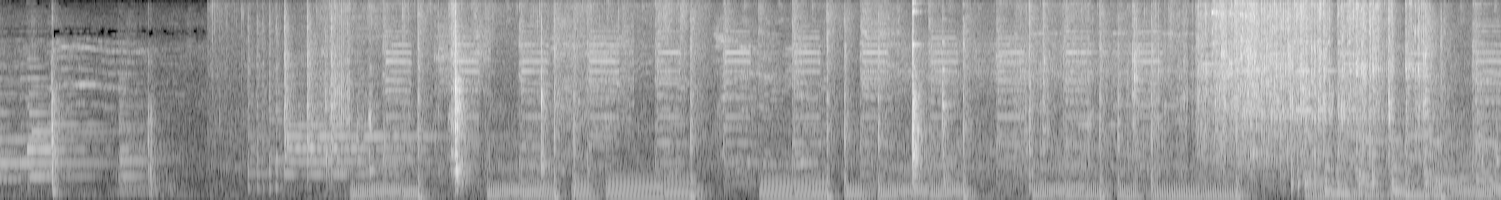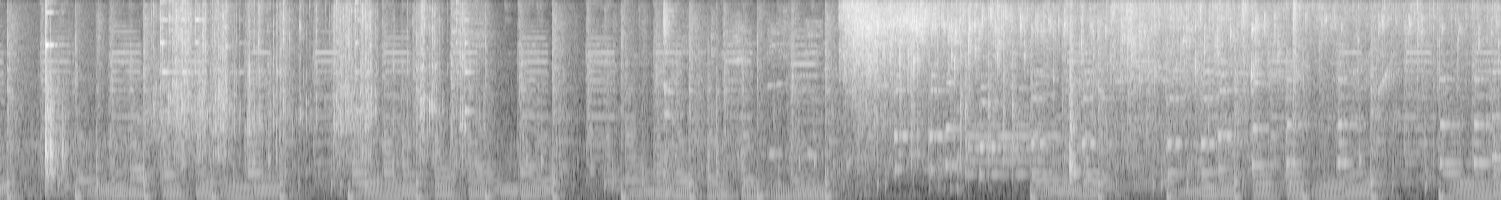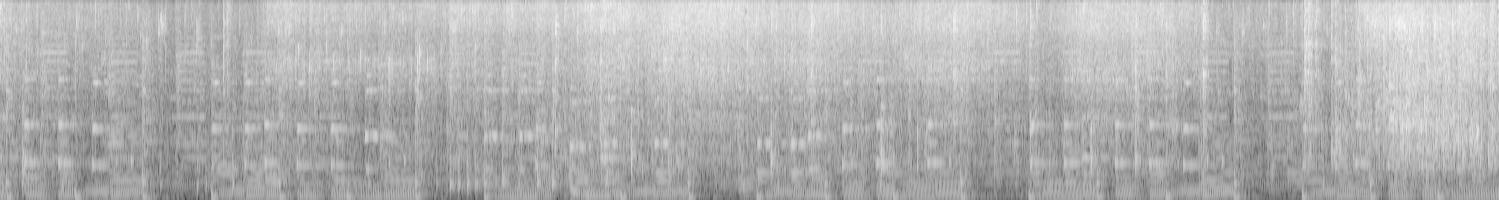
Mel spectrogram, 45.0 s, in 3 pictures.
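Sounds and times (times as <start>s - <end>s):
vegetables sizzling in hot oil: 23.4s - 45.0s.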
